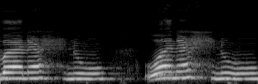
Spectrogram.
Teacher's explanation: ഹ കൽക്കല ലെറ്ററില്ലാത്തത് കൊണ്ട് ഹാഫ് സുക്കൂന് കൊടുക്കുക. · നൂൻ സാക്കിനയ്ക്ക് ശേഷം ഇവ്ഹാറിൻ്റെ അക്ഷരമായിട്ടുള്ള ഹ വന്നതുകൊണ്ട് നൂൻ സാക്കിനെ നമ്മൾ വ്യക്തമാക്കി മണിക്കാതെ ഓതിക്കൊടുക്കുക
